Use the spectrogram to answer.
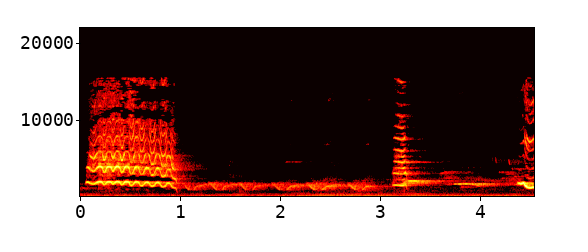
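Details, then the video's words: Masked laughingthrush singing vigorously: a loud, harsh, wavering harmonic phrase, then a quieter run of repeated downslurred whistles, another rough burst and a sharp closing note. "Burung Poksay Hongkong Gacor"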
